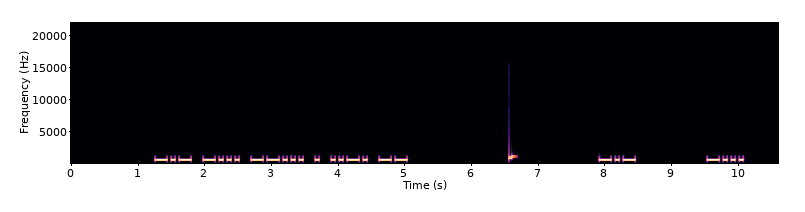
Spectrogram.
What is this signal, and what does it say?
Morse code, heard as a keyed tone, about 20 wpm, spaced as for 15 wpm, 700 Hz. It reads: KB7EFM KB
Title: USA Call Signs - 6 Characters - 6x Character Spacing - 20wpm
